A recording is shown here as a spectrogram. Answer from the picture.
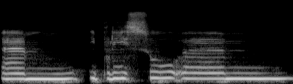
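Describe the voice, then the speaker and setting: A woman with a European Portuguese accent speaks at a high pitch. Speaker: evaluation specialist, invited speaker. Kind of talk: speech at online launch event.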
